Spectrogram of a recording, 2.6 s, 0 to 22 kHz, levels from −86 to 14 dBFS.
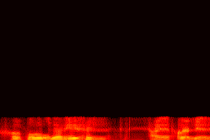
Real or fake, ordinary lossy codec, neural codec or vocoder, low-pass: fake; none; codec, 16 kHz, 0.5 kbps, FreqCodec, smaller model; 3.6 kHz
